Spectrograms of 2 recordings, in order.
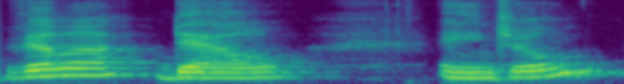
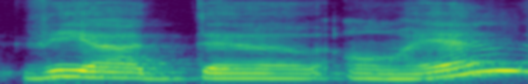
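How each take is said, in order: First: The name is said with English-style sounds. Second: The name is said with Spanish-style sounds. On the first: The speaker calls it wrong. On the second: The speaker calls it right.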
